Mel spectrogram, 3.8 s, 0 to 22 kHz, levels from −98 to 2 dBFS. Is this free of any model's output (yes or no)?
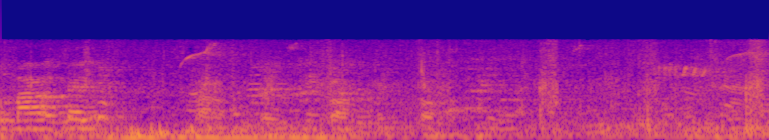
yes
